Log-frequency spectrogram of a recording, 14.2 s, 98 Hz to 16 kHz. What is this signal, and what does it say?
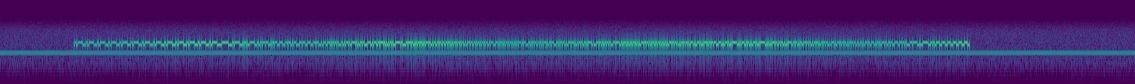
NAVTEX (SITOR-B), 100 baud, 170 Hz shift, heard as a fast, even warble, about 1140 Hz centre, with fading and a steady whistle near 660 Hz. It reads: ZCZC ZB56 FIRING EXERCISE 24 0400 UTC WITHIN 8 NM OF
